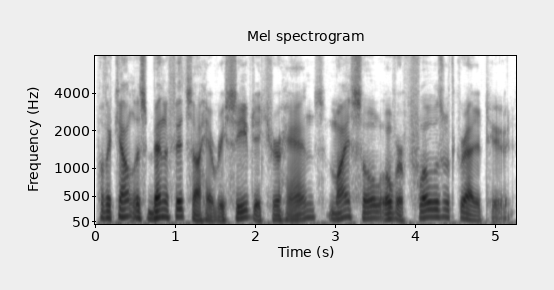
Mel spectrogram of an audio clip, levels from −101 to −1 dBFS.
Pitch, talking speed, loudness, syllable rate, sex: 105 Hz, 170 wpm, -20 LUFS, 4.8 syllables/s, male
